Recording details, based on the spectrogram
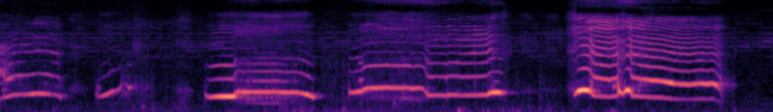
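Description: Several bursts of high-pitched infant crying, sustained wails separated by short pauses, from a sound-effect compilation.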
